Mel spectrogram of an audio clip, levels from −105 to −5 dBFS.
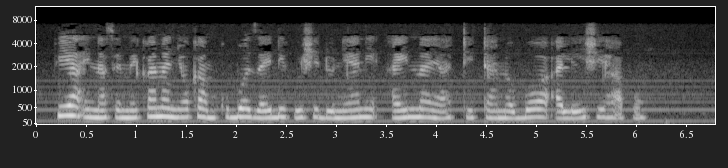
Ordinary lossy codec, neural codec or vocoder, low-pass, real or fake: MP3, 64 kbps; none; 7.2 kHz; real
